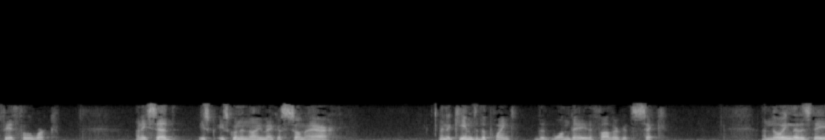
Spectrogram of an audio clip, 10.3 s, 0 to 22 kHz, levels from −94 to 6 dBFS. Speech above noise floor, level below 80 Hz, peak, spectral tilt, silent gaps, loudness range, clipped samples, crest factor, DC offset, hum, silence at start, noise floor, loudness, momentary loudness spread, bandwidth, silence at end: 32 dB; -54 dBFS; -8 dBFS; -7 dB/octave; none; 3 LU; under 0.1%; 20 dB; under 0.1%; none; 0 s; -59 dBFS; -28 LUFS; 13 LU; 6 kHz; 0 s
